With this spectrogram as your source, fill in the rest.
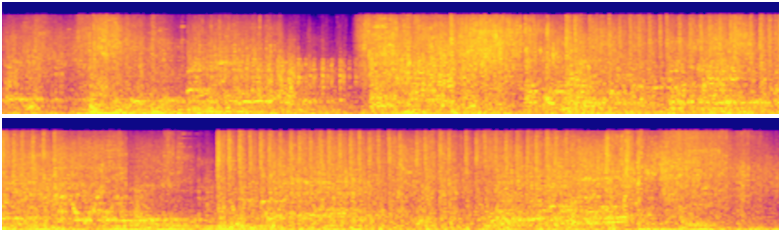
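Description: Heavy explosions boom.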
